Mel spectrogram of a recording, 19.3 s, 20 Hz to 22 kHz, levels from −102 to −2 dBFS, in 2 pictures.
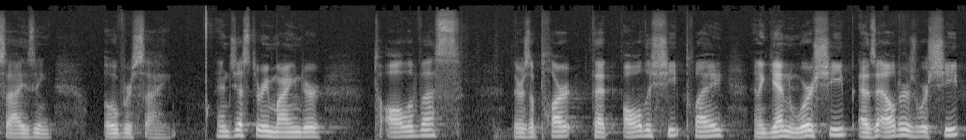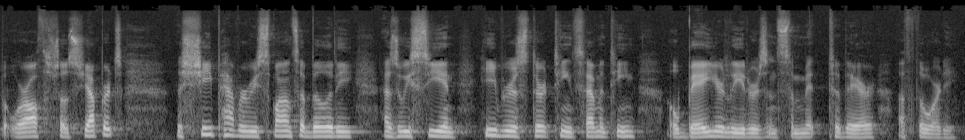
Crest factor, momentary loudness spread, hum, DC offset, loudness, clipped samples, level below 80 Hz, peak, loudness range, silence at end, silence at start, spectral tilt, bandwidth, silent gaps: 24 dB; 11 LU; none; under 0.1%; -28 LUFS; under 0.1%; -74 dBFS; -6 dBFS; 4 LU; 0.1 s; 0 s; -4.5 dB/octave; 19 kHz; none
